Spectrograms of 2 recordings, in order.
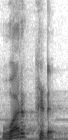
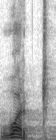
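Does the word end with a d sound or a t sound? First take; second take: d sound; t sound. First: The ending sounds like a d. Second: The ending sounds like a t. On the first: The speaker calls it wrong. "ವರ್ಕ್ಡ್ ಅನ್ನೋದಕ್ಕಿಂತ" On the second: The speaker calls it right. "ಟಿ sound ಬರೋ ಥರ pronounce ಮಾಡಿದ್ರೆ"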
